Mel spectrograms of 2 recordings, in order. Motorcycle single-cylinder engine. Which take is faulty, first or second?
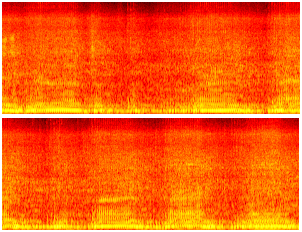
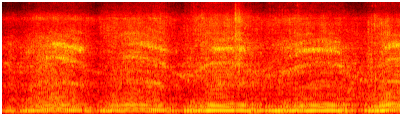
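second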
